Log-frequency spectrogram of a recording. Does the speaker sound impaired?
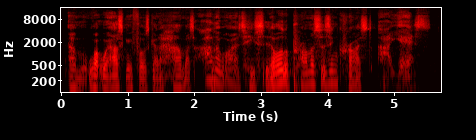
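No.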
